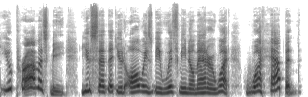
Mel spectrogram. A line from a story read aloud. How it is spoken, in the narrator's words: He ... whined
